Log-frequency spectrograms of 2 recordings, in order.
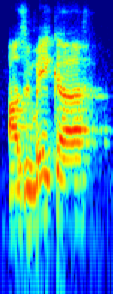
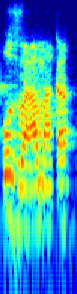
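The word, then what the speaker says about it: Uzoamaka: And I would have teachers or anyone, neighbors, try and say my name, and it would be Azumeka, Uzamaka, Uzakuza, any version that they could think of other than Ozamaka.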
